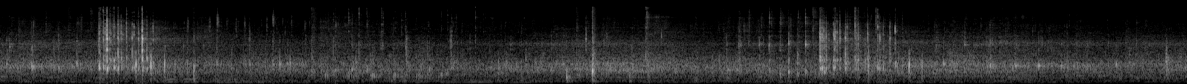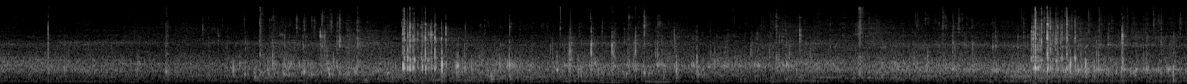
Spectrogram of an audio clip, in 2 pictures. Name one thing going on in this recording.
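Dice rattle and tumble onto a board.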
